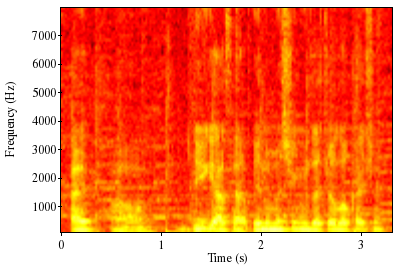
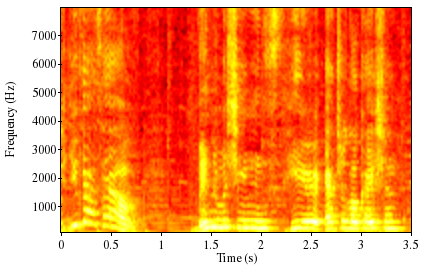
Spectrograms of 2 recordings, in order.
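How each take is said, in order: First: It is said flatly without enthusiasm. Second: It is said with lively enthusiasm.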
